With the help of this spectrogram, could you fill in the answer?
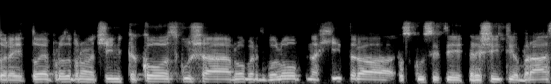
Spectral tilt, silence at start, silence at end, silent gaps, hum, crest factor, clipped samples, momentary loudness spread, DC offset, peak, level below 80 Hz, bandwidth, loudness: -4 dB/octave; 0 s; 0 s; none; none; 12 dB; under 0.1%; 3 LU; under 0.1%; -4 dBFS; -54 dBFS; 7.8 kHz; -16 LUFS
